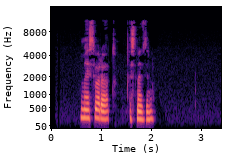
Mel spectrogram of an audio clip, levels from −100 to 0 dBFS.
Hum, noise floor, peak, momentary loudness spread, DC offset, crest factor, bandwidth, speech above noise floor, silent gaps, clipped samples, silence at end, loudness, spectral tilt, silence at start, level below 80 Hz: none; -74 dBFS; -10 dBFS; 18 LU; under 0.1%; 20 dB; 11.5 kHz; 48 dB; none; under 0.1%; 1.35 s; -27 LUFS; -4.5 dB/octave; 0.6 s; -80 dBFS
